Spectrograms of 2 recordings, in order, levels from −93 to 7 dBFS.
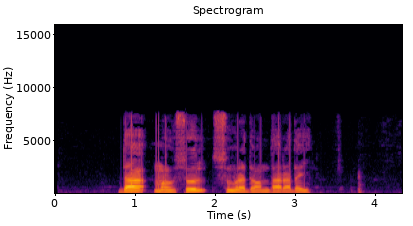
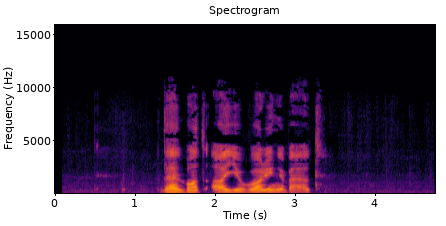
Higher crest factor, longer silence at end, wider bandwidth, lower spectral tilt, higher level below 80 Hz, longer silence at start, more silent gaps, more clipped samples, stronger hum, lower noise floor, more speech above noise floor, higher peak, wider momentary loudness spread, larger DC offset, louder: about the same, 20 dB vs 22 dB; second, 0.5 s vs 1.45 s; second, 8.2 kHz vs 10.5 kHz; about the same, -6.5 dB/octave vs -5.5 dB/octave; first, -52 dBFS vs -68 dBFS; second, 0.8 s vs 1.35 s; neither; neither; neither; about the same, -66 dBFS vs -63 dBFS; first, 48 dB vs 41 dB; first, 0 dBFS vs -4 dBFS; about the same, 12 LU vs 11 LU; neither; first, -19 LUFS vs -22 LUFS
